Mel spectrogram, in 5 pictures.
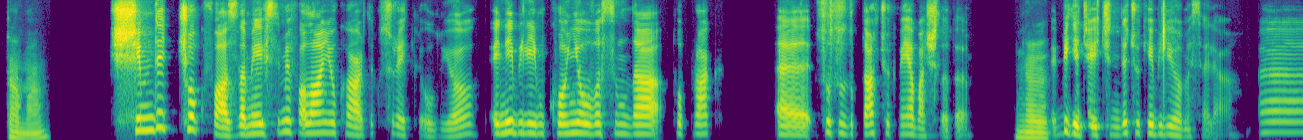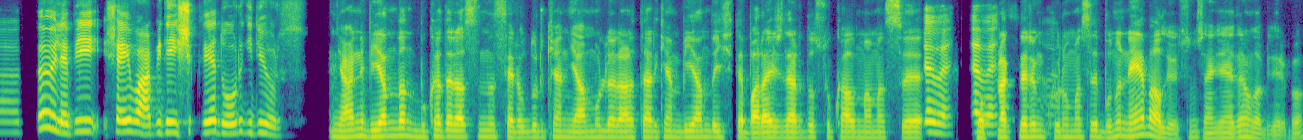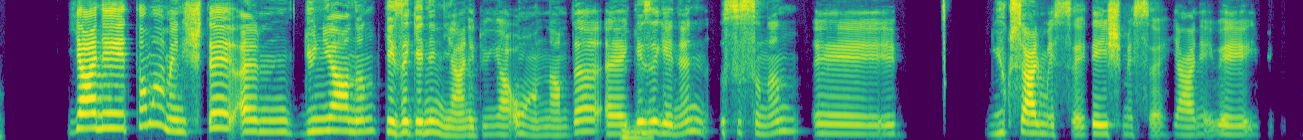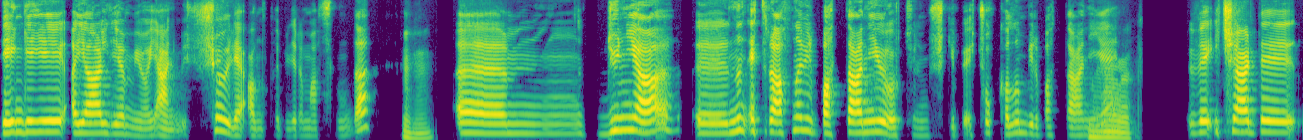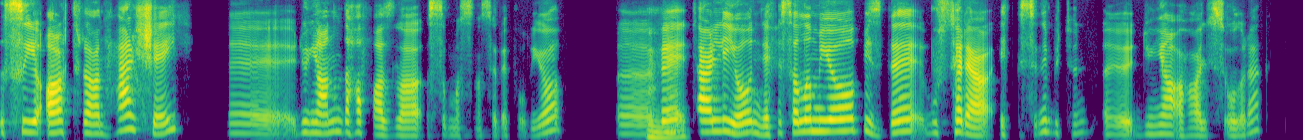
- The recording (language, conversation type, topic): Turkish, podcast, İklim değişikliğinin günlük hayatımıza etkilerini nasıl görüyorsun?
- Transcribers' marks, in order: tapping; unintelligible speech; tsk; drawn out: "Imm"; other background noise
